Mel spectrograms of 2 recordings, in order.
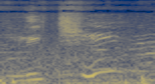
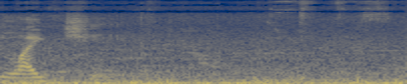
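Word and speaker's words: lychee: So, I've heard people call it luchi. That's another way people pronounce it as well. But, um here we say lchi.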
